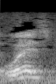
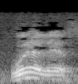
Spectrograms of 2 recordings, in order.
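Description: First: No vowel is heard between the L and S. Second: A vowel is heard between the L and S. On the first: This is how it is read in English. "по английской фонетике он читается Уэльс" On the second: This is how it reads letter by letter. "если мы просто по буквам прочитаем"

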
